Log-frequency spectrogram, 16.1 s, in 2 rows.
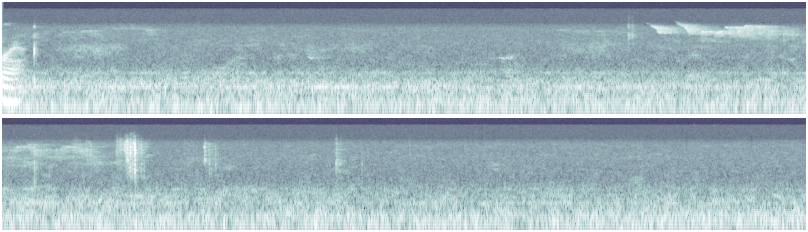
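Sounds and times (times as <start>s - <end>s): low outdoor background noise: 0.0s - 16.0s
small bird chirping: 6.3s - 9.1s.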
